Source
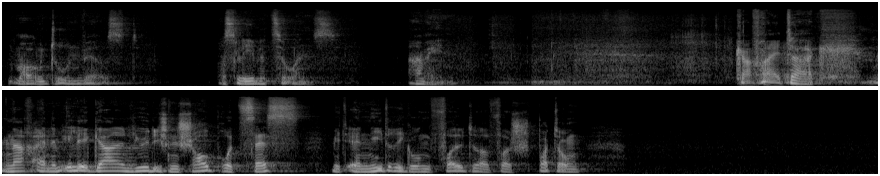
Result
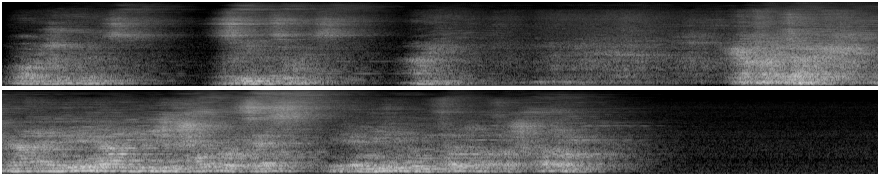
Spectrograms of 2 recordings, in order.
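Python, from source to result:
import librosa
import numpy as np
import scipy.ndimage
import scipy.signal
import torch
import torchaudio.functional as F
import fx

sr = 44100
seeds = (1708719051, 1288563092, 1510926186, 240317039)

y = fx.spec_swells(x, sr, rise_s=0.5)
y = fx.rev_shimmer(y, sr, seeds[0], rt60_s=1.5, semitones=12, shimmer_db=-8, drr_db=-8.5)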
